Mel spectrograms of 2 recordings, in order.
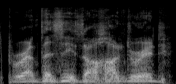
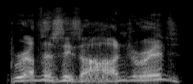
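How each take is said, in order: First: Said in the usual way. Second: Parentheses, a hundred said higher; higher repeat. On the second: Real, not acted. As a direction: raise the pitch on Parentheses, a hundred. Repeats stage note.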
